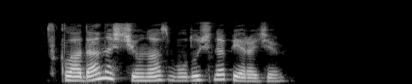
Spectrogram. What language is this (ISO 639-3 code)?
bel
